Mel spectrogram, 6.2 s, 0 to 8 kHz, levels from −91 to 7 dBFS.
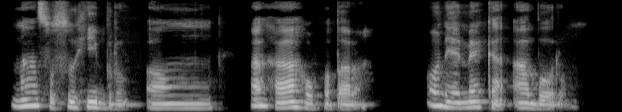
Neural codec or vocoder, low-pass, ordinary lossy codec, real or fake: codec, 16 kHz, 4 kbps, X-Codec, HuBERT features, trained on balanced general audio; none; none; fake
